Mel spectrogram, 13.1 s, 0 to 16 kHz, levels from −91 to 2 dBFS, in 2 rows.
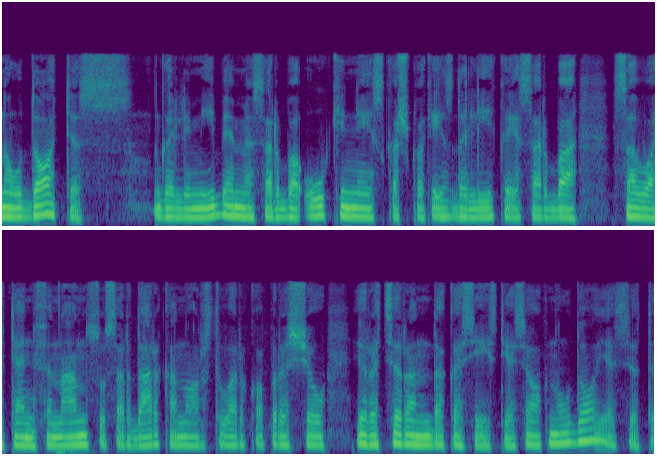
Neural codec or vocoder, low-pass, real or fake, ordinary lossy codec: none; 7.2 kHz; real; MP3, 48 kbps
